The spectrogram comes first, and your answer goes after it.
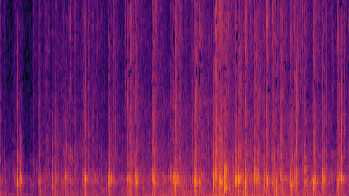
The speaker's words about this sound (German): Und dann kann es jetzt schon wieder losgehen und ich bin auf dem nächsten Pferd unterwegs.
